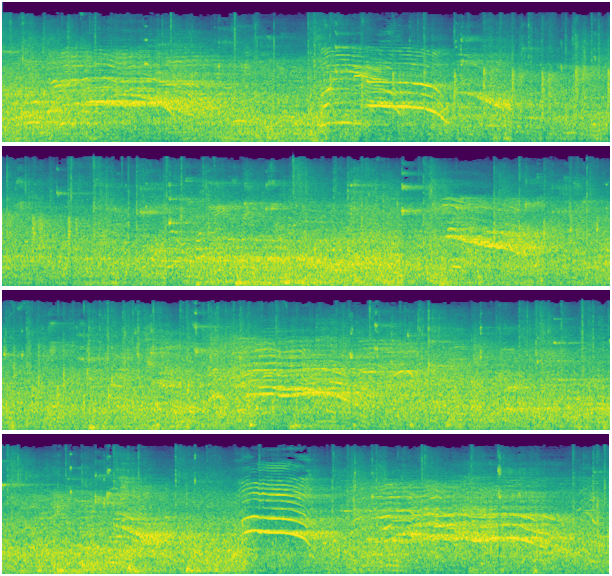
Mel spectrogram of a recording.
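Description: Badminton play on wooden courts: rackets striking shuttlecocks in sharp clicks, and sneakers squeaking on the floor in several high sliding squeaks, the strongest near the end, over steady crowd chatter.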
